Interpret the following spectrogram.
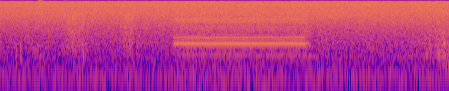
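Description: An electric desk buzzer sounds once, about two seconds in: a steady buzz lasting just over a second, then it stops. Its likely purpose is to summon the visitor waiting outside the office.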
